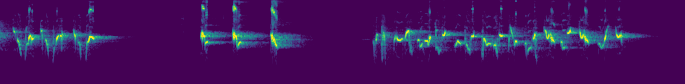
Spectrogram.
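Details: Yellow-vented bulbul (trucukan) with sharp 'ngalas tarung' singing. A quick warbled phrase, three separate loud emphatic notes, then a long, tumbling run of bubbly chatter.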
